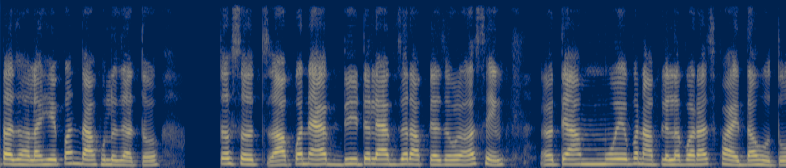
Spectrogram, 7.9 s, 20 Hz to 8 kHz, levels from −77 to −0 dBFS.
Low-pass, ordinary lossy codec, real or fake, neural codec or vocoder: none; none; fake; codec, 16 kHz, 2 kbps, FunCodec, trained on LibriTTS, 25 frames a second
